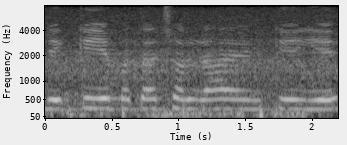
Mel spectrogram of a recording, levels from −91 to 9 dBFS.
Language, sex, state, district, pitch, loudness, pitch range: Hindi, female, Uttar Pradesh, Hamirpur, 255 Hz, -25 LUFS, 250-260 Hz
